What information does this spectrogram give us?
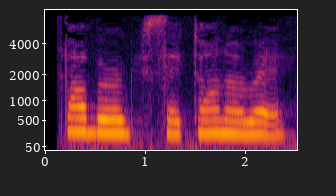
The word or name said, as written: faubourg st honore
